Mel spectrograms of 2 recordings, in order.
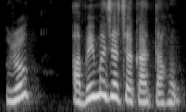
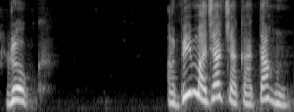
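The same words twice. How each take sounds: First: The words run on without a pause. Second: There is a pause after the first word. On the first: It does not sound like a threat. "अगर आप इस रुक पर नहीं रुकेंगे" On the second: It sounds like a threat. "यदि हमने थोड़ा रुकते हैं"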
